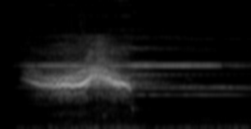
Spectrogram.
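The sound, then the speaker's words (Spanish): A single loud, wavering scream-like howl from a wild cat a few metres away, rising and bending in pitch for about two seconds before trailing off into a thinner, fading tone, with no talking. “Estaba a punto de regresar cuando escuchó otro alarido, pero esta vez a tan solo unos metros de él.”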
